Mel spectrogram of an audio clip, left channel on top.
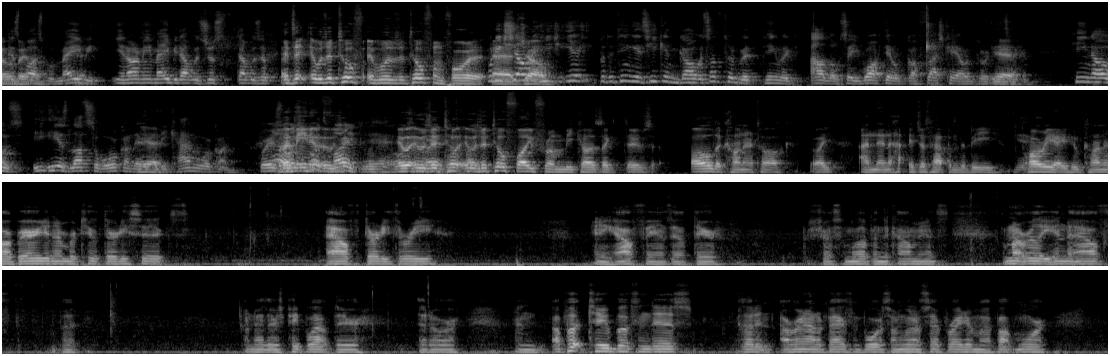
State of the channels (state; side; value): different; both; correlation 0.00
